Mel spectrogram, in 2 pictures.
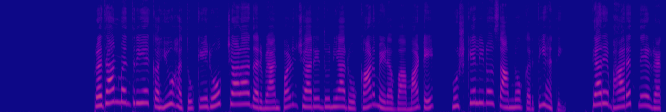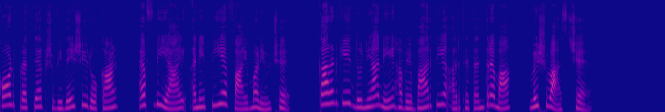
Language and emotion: Gujarati, neutral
